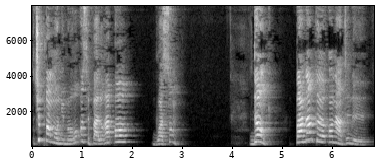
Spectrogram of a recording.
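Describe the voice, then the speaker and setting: A social media personality, a middle-aged woman, tells a story directly to her viewers in an animated, emphatic style, driving her points home through repetition. Her high voice comes across bright and forceful, and the recording carries a noticeable roomy echo.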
